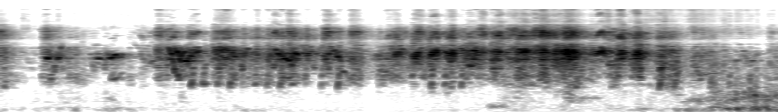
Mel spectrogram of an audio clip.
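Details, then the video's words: Budgie chirping as a continuous buzzy warble of fast rasping notes and scratchy squeaks, ending with a soft low rustle. "Beautiful Budgie Bird Chirping Sounds | Budgies Chirping Sound | Budgies Parrot Sound"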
